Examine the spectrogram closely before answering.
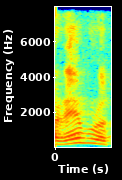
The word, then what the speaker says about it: wrap: 이게 이렇게 엄마 랩으로 좀 싸줘 그 말을. 그 랩이 그 랩이야. WRAP, W가 발음이 안 되지.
